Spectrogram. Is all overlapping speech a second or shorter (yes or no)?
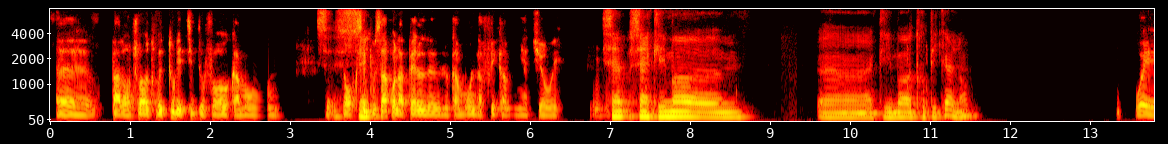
yes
